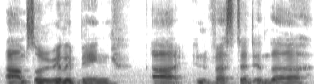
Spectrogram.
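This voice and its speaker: A young man from Zimbabwe, a startup founder answering interview questions in a casual, halting way with many ums and uhs. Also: fairly low pitch, little pitch movement, smooth. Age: young adult. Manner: hesitant, many ums and uhs, repeats words.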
